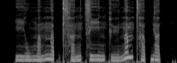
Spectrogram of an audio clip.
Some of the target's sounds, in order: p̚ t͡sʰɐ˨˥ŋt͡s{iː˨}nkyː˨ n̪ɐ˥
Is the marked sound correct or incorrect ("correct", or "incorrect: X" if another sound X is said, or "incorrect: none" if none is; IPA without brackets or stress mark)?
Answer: incorrect: iː˧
